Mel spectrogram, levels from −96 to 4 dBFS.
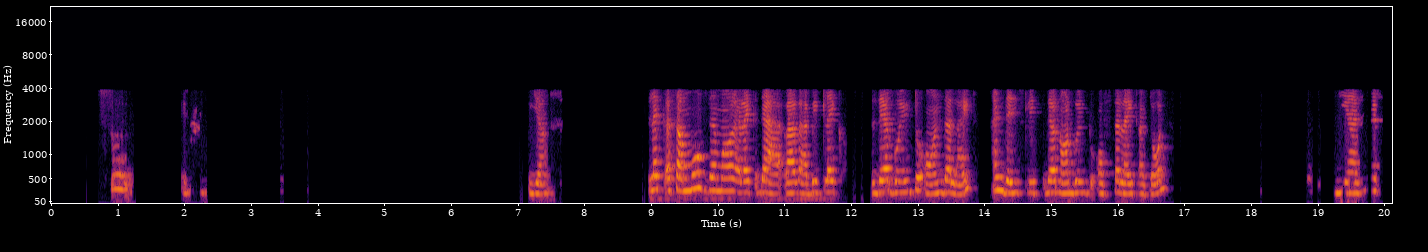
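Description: Nothing here counts as a fault: the speech comes through the 32 kbit/s G.726 ADPCM telephone path with the expected telephone-band ceiling around 4 kHz and only the light coding texture that rate leaves behind.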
